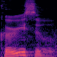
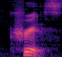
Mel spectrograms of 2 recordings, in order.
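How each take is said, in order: First: The name is three syllables, Japanese style. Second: The name is one syllable, English style. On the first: "the way they say it is like Kurisu" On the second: "a character named uh"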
